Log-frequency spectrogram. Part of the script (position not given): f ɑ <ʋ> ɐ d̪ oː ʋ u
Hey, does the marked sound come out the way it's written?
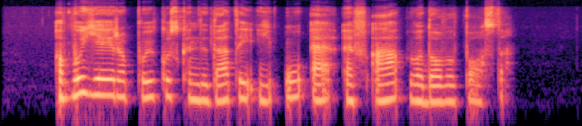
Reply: yes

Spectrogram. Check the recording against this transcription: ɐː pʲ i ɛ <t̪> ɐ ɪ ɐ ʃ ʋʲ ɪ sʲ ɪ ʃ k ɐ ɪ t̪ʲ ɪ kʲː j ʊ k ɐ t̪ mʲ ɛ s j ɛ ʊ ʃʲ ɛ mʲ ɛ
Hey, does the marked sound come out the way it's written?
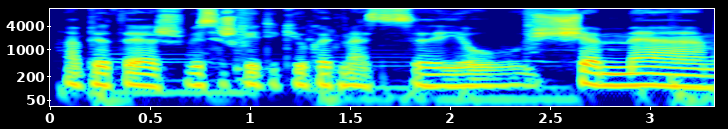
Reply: yes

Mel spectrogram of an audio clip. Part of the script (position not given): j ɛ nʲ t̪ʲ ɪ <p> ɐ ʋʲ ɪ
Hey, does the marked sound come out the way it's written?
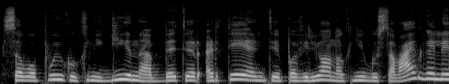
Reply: yes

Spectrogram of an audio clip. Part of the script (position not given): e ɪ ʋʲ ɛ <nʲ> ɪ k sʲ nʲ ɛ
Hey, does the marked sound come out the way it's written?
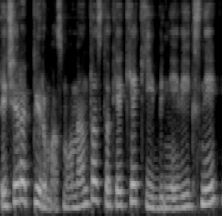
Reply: no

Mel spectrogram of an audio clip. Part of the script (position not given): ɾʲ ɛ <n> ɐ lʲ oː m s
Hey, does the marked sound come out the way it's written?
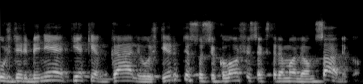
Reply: no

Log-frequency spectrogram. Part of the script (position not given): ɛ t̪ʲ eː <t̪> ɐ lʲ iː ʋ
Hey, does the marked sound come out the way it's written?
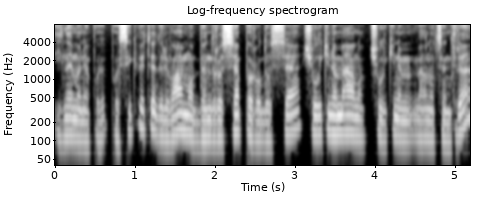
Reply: no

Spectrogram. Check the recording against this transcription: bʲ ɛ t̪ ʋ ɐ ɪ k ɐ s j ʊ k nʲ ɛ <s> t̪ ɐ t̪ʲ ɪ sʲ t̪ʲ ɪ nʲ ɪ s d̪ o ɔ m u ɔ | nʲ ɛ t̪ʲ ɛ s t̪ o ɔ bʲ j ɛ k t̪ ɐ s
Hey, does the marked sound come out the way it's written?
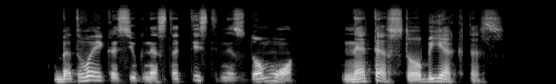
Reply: yes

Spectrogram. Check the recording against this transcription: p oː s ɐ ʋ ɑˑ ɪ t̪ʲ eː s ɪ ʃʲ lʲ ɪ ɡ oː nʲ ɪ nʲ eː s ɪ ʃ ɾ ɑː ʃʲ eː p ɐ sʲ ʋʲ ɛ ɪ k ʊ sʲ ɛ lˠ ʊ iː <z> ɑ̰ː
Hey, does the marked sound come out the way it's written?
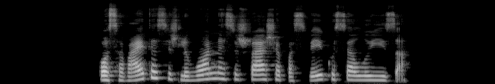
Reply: yes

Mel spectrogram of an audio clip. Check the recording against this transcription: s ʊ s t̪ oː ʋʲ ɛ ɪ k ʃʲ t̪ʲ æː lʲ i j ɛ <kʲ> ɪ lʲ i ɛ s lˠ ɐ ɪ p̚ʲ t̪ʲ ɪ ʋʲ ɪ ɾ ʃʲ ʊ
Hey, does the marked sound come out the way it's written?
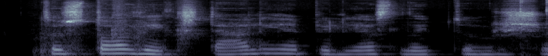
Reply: no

